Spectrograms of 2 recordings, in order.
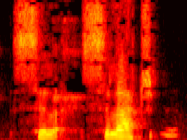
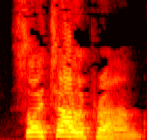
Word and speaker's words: Citalopram: Carol, I got on well with Silatrapram. Is that how you say it? What? Silatrapram. Well, I'm on. Yeah. Citalopram.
